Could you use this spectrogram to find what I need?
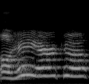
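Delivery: very high, loud yelling. Retelling a hallway tour after a friend's text: retelling a yell. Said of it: "I yell out".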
